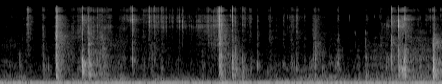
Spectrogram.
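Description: Irregular small clicks and taps of fingers handling plastic flat-cable connectors and tape on a computer motherboard, a few sharper snaps among them, over a steady low hum.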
